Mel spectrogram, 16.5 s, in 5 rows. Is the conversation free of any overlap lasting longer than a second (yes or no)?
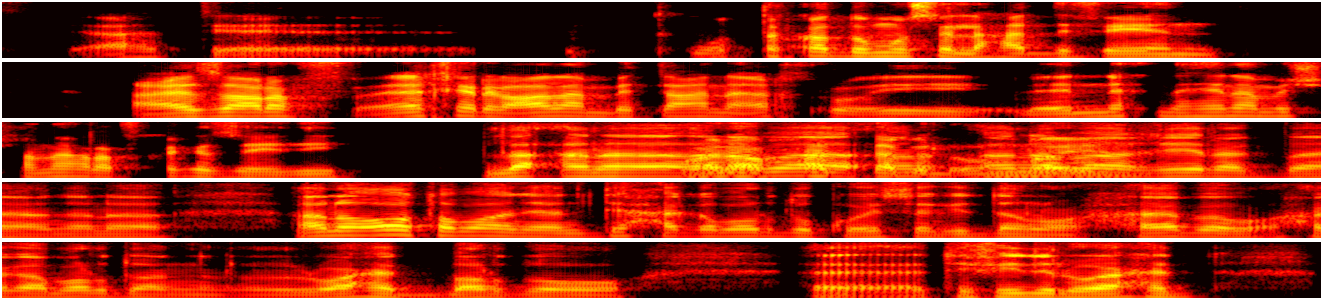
no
